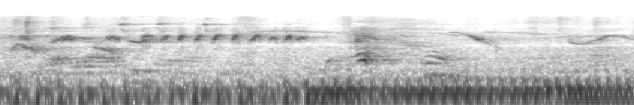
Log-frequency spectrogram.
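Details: White-rumped shama singing in practice: a fast run of repeated chirps near the same pitch, then quick rising and falling whistled sweeps, over a steady low hum.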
